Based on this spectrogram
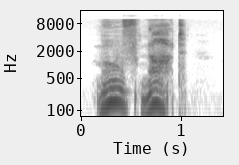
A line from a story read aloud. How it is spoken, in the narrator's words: whispered Dick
